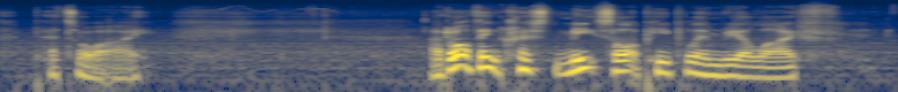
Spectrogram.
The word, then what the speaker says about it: Petoi: Petoi, that's it. It's how you pronounce the name. I always think it's Pet-I-O, Petoi.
